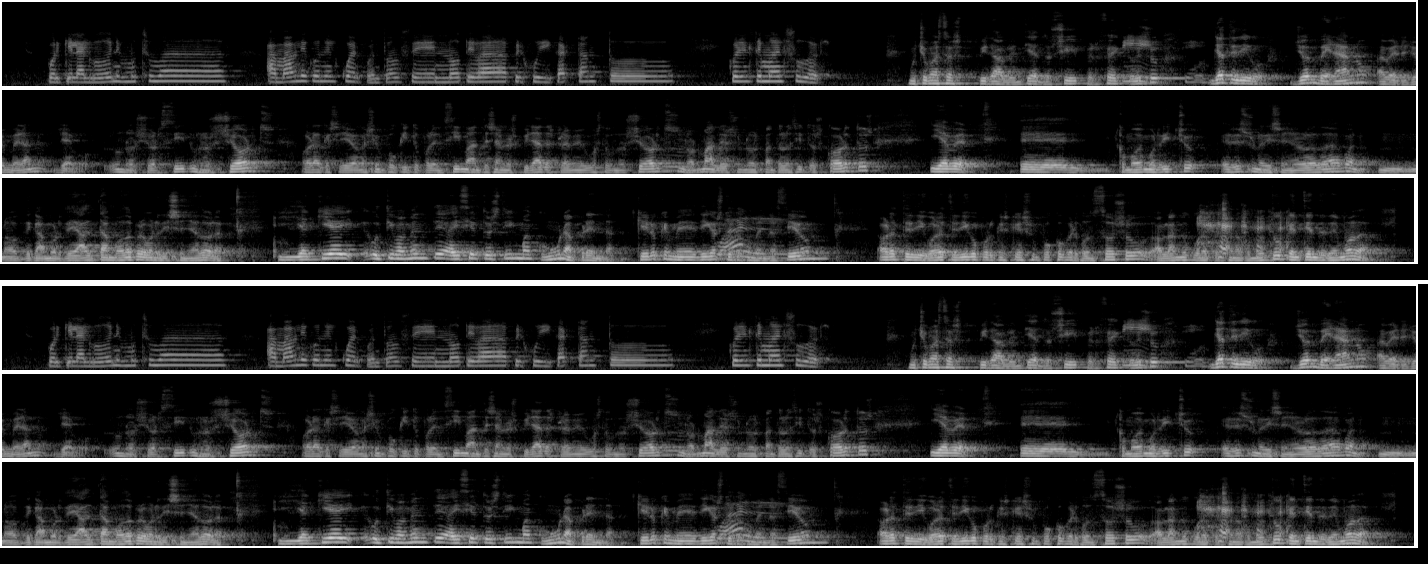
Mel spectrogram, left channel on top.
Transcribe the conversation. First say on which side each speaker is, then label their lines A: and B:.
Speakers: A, on the left; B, on the left.
A: porque el algodón es mucho más amable con el cuerpo, entonces no te va a perjudicar tanto con el tema del sudor.
B: Mucho más transpirable, entiendo. Sí, perfecto.
A: Sí,
B: Eso,
A: sí.
B: ya te digo, yo en verano, a ver, yo en verano llevo unos shortcitos, unos shorts, ahora que se llevan así un poquito por encima, antes eran los piratas, pero a mí me gustan unos shorts
A: Mm.
B: normales, unos pantaloncitos cortos. Y a ver, eh, como hemos dicho, eres una diseñadora, bueno, no digamos de alta moda, pero bueno, diseñadora. Y
A: Sí.
B: aquí hay, últimamente hay cierto estigma con una prenda. Quiero que me digas
A: ¿Cuál?
B: tu recomendación. Ahora te digo, ahora te digo porque es que es un poco vergonzoso hablando con
A: <laughs>
B: una persona como tú que entiende de moda.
